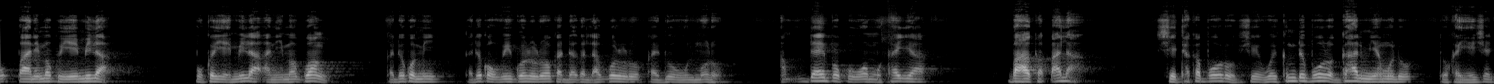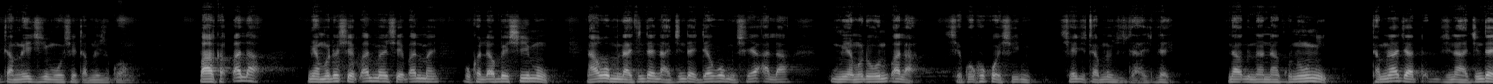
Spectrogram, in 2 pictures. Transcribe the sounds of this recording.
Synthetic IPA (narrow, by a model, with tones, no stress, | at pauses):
b̥a˨ni˨ma˦ku˨je˦mi˦la˨ | ɓu˨ka˨je˨mi˦la˨ʔa˨ni˨ma˦ɡʷa˦ŋ | ka˨do˦ko˨mi˦ | ka˨do˦ko˨wi˦ɡo˦ɾo˨ɾo˦ka˨da˨ɡa˨la˨ɡo˦ɾo˨ɾo˦ka˨do˦˨wu˦lmo˦ɾo̰˨ | a˨m˨da˦i˦bo˨ko˨wo˦mːu˨ka˦ja˦ | ba˨ka˨ɓa˦la˨ | ʃe˨ta˨ka˦bo˦ɾo˨ʃe˨we˦i˦kɨ˦mda˦bo˦ɾo˨ɡa˦lmi˨ja˨mo˦do˦ | to˨ka˨je˨˦ʃ̬e˦ta˨mna˦d͡ʒi˦mu˨wo˦ʃe˨ta˨mna˦d͡ʒi˨ɡʷa̰˦mu˨ | b̥a˨ka˨ɓa˦la˨ | mi˨ja˨mo˨˦do˦ʃe˨ɓa˦lma˨i˦ʃe˨ɓa˦lma˨i˦bu˨ka˨la˨˦be˦ʃi˦mu˨na˨˦wo˦mu˨na˨d͡ʒi˦nda˦i˨a˨d͡ʒi˦nda˨i˨da˦wo˦mu˨ʃe˦a˨la˦mi˨ja˨mo˨do˦wu˦n˦ɓa˦la˨ʃe˨ɡo˦ko˦kʷo˦˨ʃi˦mi˨ | ʃe˦d͡ʒi˨ta˨mno˦d͡ʒi˨a̰˨d͡ʒi˦nda˨i˨ | na˨na˨na˨ku˨nu˦ŋni˨ | ta˨m˦na˦d͡ʒa˨d͡ʒi˨na˨d͡ʒi˦nda˦i˨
